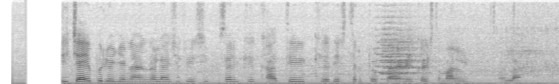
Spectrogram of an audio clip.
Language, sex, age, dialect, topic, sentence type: Bhojpuri, male, 18-24, Western, agriculture, statement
